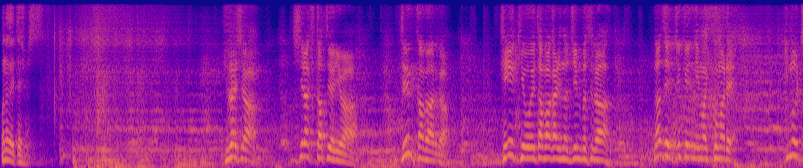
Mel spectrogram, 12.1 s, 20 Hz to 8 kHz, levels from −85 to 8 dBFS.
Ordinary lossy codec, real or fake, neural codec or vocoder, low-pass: none; fake; codec, 24 kHz, 0.9 kbps, DualCodec; 7.2 kHz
